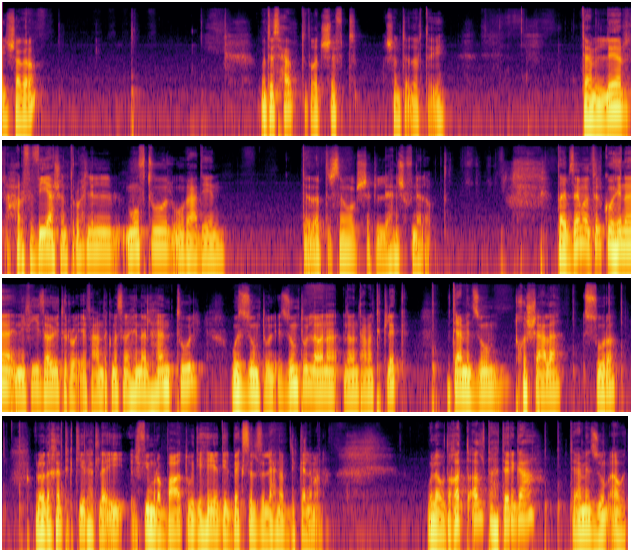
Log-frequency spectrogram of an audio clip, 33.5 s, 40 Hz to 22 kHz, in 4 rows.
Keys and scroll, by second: 8.4 v.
